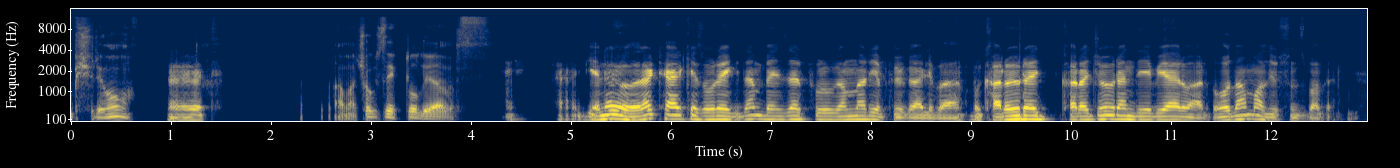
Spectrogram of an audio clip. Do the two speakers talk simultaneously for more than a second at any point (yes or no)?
no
